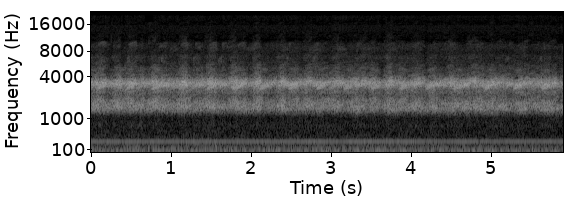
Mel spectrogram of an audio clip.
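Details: Frogs in the Japanese countryside croaking on a June night, a loud, even chorus of high rasping pulses running without a break over a low steady hum.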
